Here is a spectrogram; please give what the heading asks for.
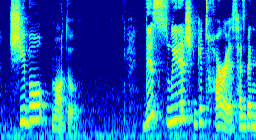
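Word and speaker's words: Cibo Matto: It's cibo motu.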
